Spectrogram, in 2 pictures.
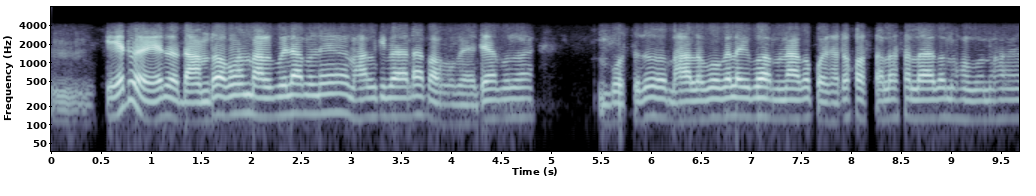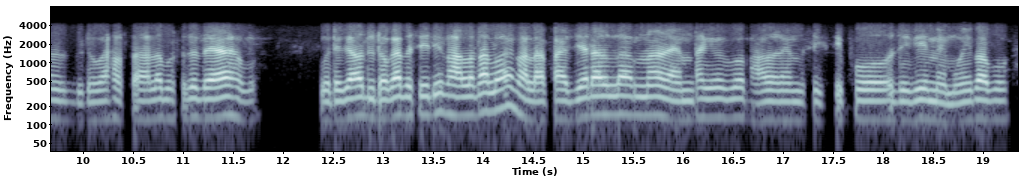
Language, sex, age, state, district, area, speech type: Assamese, male, 30-45, Assam, Majuli, urban, conversation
